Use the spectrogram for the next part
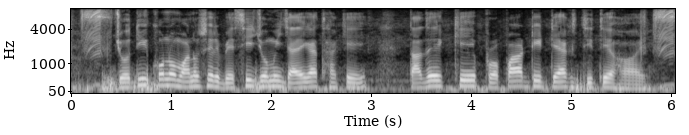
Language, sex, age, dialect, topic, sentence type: Bengali, male, 18-24, Western, banking, statement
